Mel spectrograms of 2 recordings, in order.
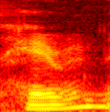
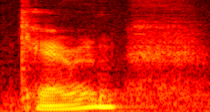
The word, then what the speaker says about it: Kharon: the last video telling me that it's actually pronounced Heron and not Karen so I'll try to use that uh from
